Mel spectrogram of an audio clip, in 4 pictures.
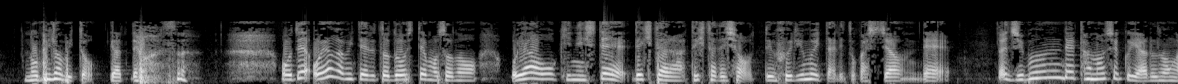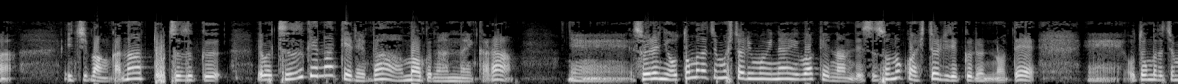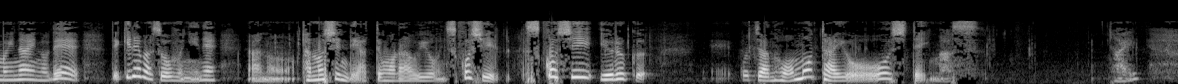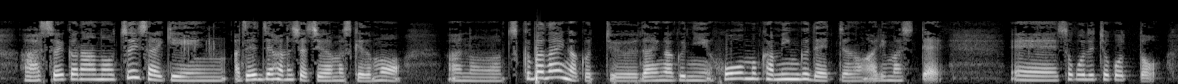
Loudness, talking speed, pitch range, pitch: -13 LUFS, 325 characters per minute, 190-255 Hz, 220 Hz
